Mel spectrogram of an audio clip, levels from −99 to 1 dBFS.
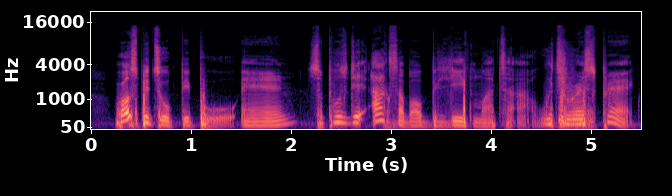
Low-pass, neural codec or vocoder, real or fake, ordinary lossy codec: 14.4 kHz; none; real; none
